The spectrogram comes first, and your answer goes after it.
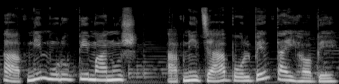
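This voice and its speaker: A woman's voice: mid-range voice, animated, measured pace, a little mellow, faint music behind, lightly acted. A woman voicing a polite, deferential young village bachelor in a moral story cartoon.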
